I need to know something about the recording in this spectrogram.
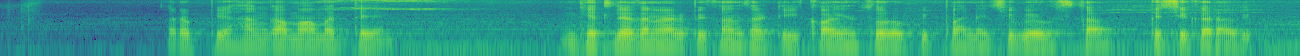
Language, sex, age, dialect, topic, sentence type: Marathi, male, 18-24, Standard Marathi, agriculture, question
